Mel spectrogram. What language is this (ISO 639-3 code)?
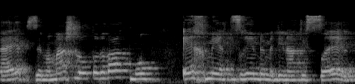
heb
